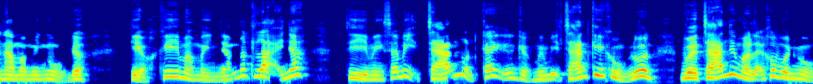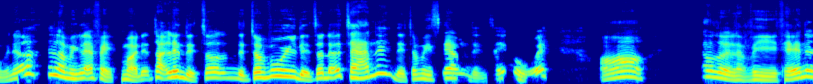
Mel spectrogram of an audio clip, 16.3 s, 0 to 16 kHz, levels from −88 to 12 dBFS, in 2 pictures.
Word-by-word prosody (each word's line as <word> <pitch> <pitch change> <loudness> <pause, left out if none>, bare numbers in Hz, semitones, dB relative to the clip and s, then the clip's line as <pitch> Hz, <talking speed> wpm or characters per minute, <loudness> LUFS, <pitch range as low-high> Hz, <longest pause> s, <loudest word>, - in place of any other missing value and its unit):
nào 155 -1 +2
mà 150 0 -1
mình 150 +1 -4
ngủ 110 -8 -5
được. 155 0 +2 0.5
Kiểu - - +1
khi 230 0 -1
mà 185 -5 -1
mình 130 -4 -7
nhắm 135 - -5
mắt 260 0 -5
lại 250 0 +2
nhá, 270 +4 +3 0.5
thì 170 -5 +2
mình 145 -1 -5
sẽ 205 +7 -3
bị 250 +1 -5
chán 170 - +4
một 290 - -2
cách, 245 +2 0 0.2
kiểu, 150 -7 -5
mình 145 +1 -4
bị 165 - -2
chán 200 +7 +3
kinh 295 -3 +5
khủng 235 -5 -1
luôn, 240 +2 +7 0.3
vừa 190 +2 +7
chán 200 +7 +6
nhưng 315 -3 +3
mà 185 - +4
lại 165 - +1
không 255 -2 +1
buồn 190 -5 +2
ngủ 120 -8 -4
nữa, 245 - -2
tức 315 - -4
là 250 -6 +3
mình 180 -1 -1
lại 185 0 +1
phải 175 - -3
mở 155 -1 0
điện 145 +1 -7
thoại - - +1
lên 225 +1 +4
để - - -1
cho 200 +1 -2 0.2
để 155 - -2
cho 205 - +3
vui, 245 +2 +2
để 145 -7 +1
cho 185 - 0
đỡ 200 +5 +1
chán 200 +6 +2
ấy, 360 0 -1
để - - -5
cho 160 - -7
mình 165 -3 -5
xem 190 +5 -2 0.2
để 100 - -12 0.2
dễ - - -6
ngủ - - -7
ấy. - - 0 0.5
Đó, 220 -4 -1 0.6
xong 235 -2 -3
rồi 175 -7 +1
là 135 - -4
vì 125 -1 -5
thế 155 +9 0
nên 240 0 0
190 Hz, 260 wpm, -24 LUFS, 150-235 Hz, 0.6 s, luôn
